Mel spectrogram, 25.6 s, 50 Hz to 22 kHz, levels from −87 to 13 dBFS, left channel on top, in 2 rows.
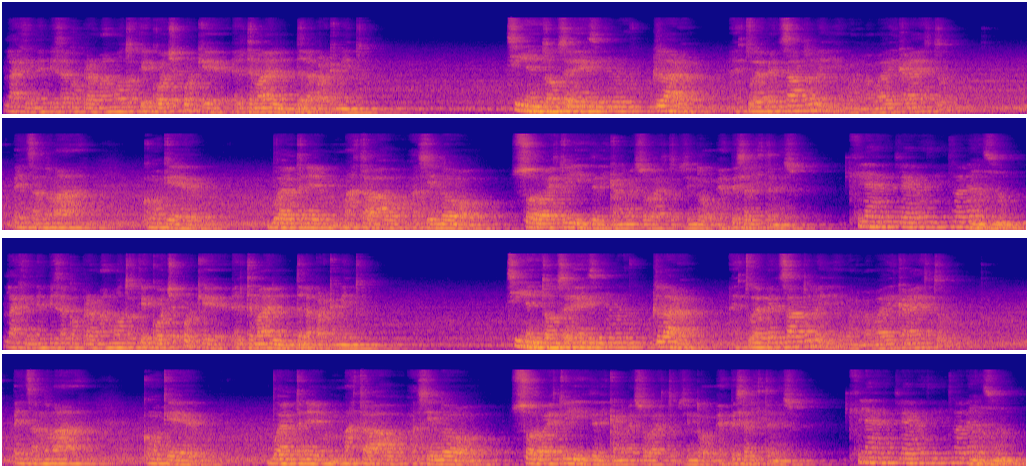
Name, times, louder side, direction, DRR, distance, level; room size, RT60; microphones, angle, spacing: voice 1, 0.0-4.4 6.5-7.4 8.1-8.6 9.1-11.8 12.9-14.3 14.6-15.4 16.1-18.8 19.2-22.7 24.9-25.4, right 1 dB, 30° right, -6 dB, 0.8 m, -18 dB
sound 1, 3.9-18.6, left 1 dB, 50° left, 1.1 m, -31 dB
voice 2, 6.3-7.9 23.4-25.4, equal, ahead, -9 dB, 1.0 m, -19 dB
7.4 x 6.1 x 2.4 m, 1.5 s
head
